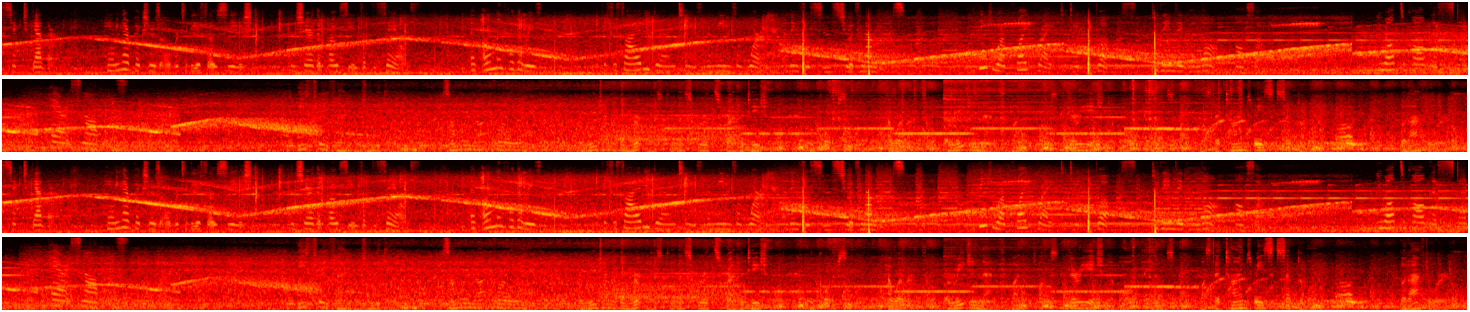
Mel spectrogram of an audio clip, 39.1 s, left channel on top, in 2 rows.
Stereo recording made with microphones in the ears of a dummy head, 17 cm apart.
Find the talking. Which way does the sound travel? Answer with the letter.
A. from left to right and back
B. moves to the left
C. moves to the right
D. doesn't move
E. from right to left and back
D.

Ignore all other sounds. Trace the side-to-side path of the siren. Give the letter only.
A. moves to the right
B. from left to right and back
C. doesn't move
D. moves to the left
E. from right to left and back
D.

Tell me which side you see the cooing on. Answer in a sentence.
In this clip you hear the cooing on the left.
